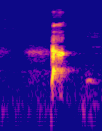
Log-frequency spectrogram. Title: I had hiccups I’m sorry 😐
